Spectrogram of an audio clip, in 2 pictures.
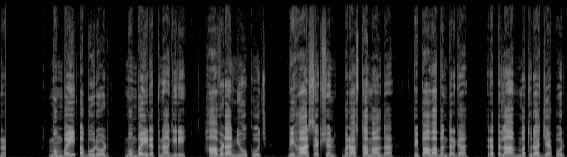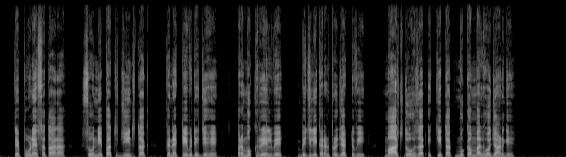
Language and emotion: Punjabi, neutral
